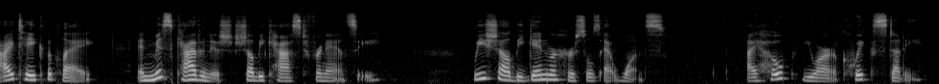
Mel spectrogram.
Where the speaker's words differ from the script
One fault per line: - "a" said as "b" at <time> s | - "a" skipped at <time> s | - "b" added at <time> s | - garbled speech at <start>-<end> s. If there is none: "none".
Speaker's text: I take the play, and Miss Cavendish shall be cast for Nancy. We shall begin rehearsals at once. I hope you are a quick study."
none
